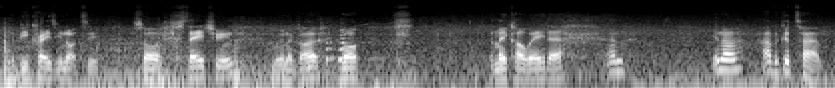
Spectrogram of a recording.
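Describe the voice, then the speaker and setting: A man's voice: mid-range voice, animated, unhurried, dull audio, slight background noise. A man vlogging casually on a farm tour, joking and using slang in a laid-back way. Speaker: travel vlogger. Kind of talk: casual vlog chat. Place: outdoors on a farm.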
